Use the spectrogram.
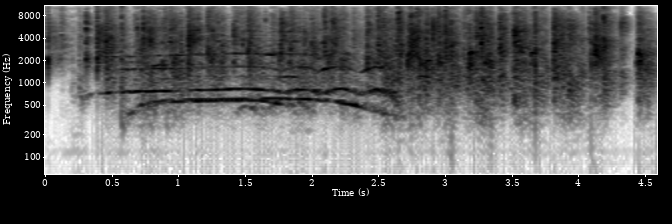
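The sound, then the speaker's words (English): Clapping from a group of hands, many quick sharp claps in a steady, dense stream throughout, with a voice briefly heard over the early part. “John told me specifically not do that, but I just did. No clapping after my name.”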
